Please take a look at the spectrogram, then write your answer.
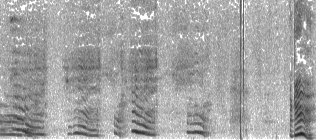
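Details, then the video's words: White female Siberian Husky vocalising for cheese doodles: loud, harmonic woo-woo howling phrases that bend down in pitch, about six in a row, with one sharp click near the end. "Husky Talking"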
